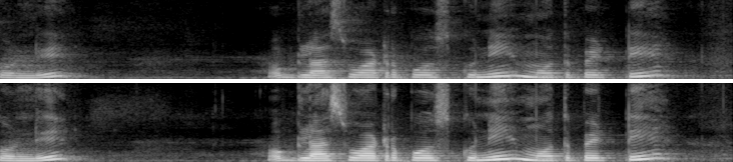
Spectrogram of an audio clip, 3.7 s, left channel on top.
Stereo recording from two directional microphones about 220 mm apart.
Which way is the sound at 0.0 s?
20° right (ahead or behind).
